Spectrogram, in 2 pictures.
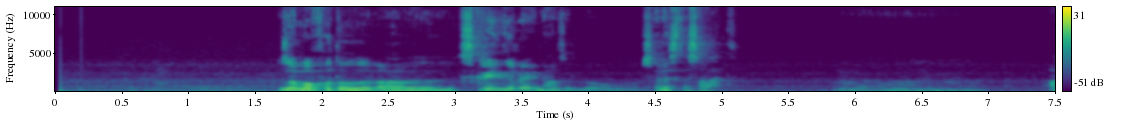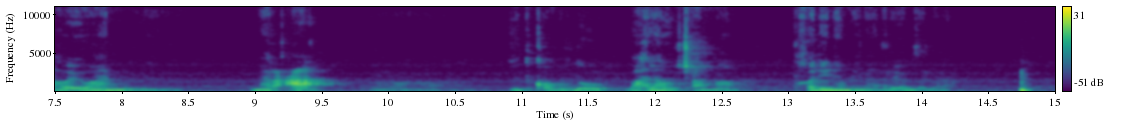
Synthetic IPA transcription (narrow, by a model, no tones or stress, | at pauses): ʔɨzomɐfot̪ʰoaβskɾinzɨɾɐʔunazɐlːɐwusɐlɐst̪ʰɐsɐβat̪ | ʔaβʔiwan | mɐɾʕa | zɨt̪ʼɨkʼːomɨlːubahlawit͡ʃʼamːa | t̪ʰɐ̥xɐd̪inominanɨɾiʔo̞mzɐlːɐna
